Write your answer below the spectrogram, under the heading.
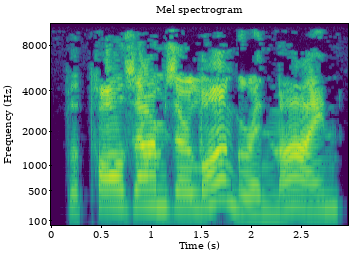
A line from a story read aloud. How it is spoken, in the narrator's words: grumbled Davy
